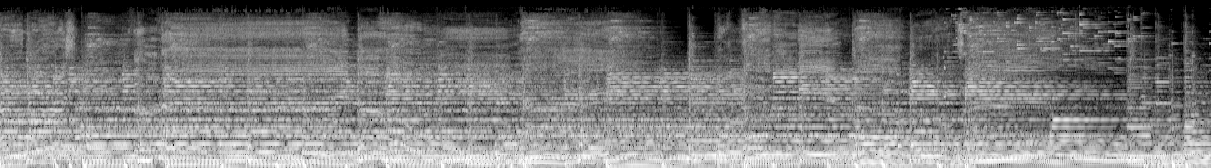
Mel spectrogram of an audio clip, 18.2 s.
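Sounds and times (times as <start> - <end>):
man singing karaoke: 0.0 - 18.0.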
